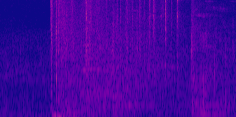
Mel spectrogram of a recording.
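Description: Krag bolt-action rifle fire in a multiplayer shooter game, a loud sharp shot ringing out followed by a second report shortly after, with echoing tails.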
